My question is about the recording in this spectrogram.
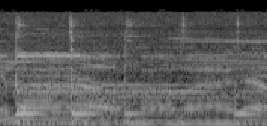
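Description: Carnatic classical music in raga Thodi: a melody full of gliding ornaments over a steady tanpura drone, with light drum strokes about every half second.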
